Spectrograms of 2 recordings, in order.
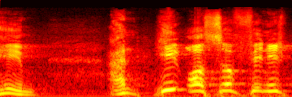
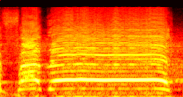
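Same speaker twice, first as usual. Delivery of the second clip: Father yelled much higher and louder; louder call; 11 semitones higher, 14 dB louder than usual. Shown as a demonstration. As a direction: throw Father out with full force. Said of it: "Can you raise it louder and say".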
